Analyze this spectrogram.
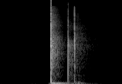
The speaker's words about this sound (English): I heard three distinct claps, including mine. Too. So. Really? I heard mine and then two others, which is generally good because that's lag, but we'll see.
